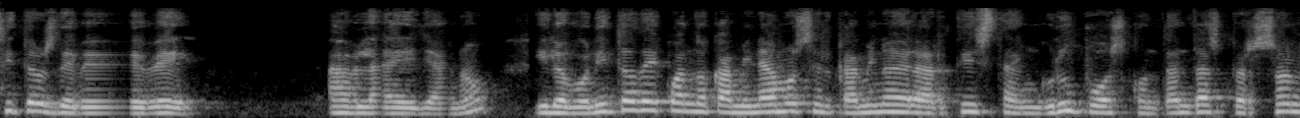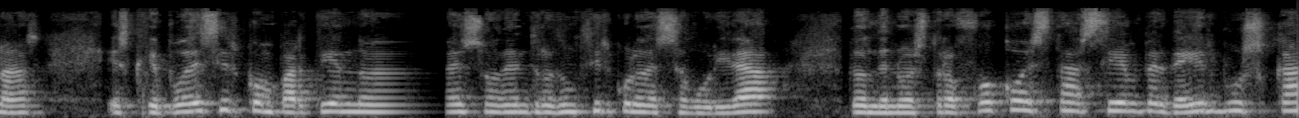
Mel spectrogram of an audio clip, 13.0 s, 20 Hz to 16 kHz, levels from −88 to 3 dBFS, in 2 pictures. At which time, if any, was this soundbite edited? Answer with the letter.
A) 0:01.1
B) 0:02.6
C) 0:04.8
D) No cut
B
